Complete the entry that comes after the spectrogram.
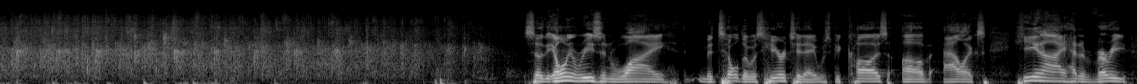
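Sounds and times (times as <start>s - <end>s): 
audience applause: 0.0s - 5.1s
speech: 5.3s - 11.3s.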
